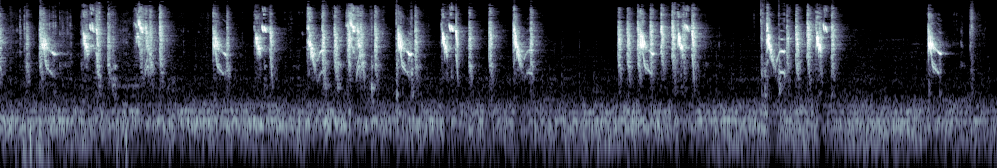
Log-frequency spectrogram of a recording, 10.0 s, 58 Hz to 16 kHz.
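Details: Sparrows filmed on 28 May, producing clipped, bright chirps in short rapid runs, separated by brief pauses, over a faint low background hum.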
